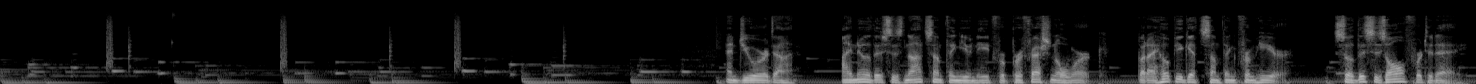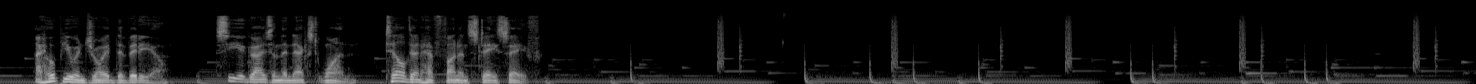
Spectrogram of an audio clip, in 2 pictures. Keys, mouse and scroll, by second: 3.3 n, 4.4-5.0 drag, 7.1 space.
